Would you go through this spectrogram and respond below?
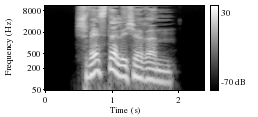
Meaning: strong dative masculine/neuter singular comparative degree of schwesterlich
- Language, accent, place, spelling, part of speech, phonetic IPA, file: German, Germany, Berlin, schwesterlicherem, adjective, [ˈʃvɛstɐlɪçəʁəm], De-schwesterlicherem.ogg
